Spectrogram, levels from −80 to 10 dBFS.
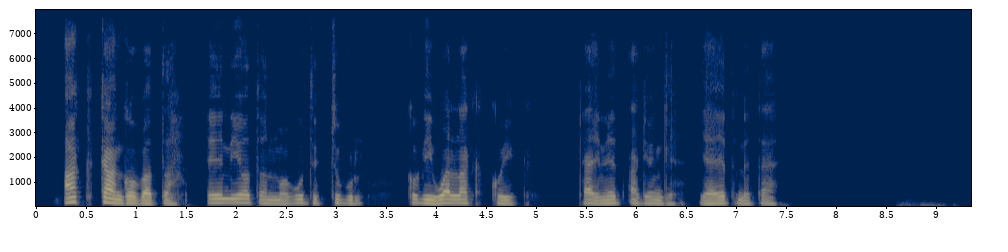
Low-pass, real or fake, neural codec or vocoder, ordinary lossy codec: none; fake; codec, 16 kHz, 2 kbps, FunCodec, trained on Chinese and English, 25 frames a second; none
